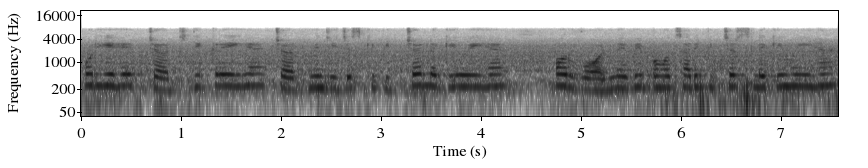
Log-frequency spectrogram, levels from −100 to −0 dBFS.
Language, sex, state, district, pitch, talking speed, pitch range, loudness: Hindi, female, Punjab, Pathankot, 230 Hz, 190 wpm, 220-240 Hz, -18 LUFS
